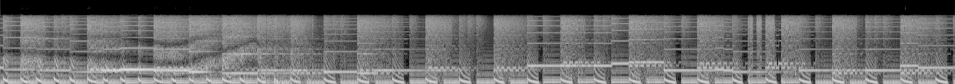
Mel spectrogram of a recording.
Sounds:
Music

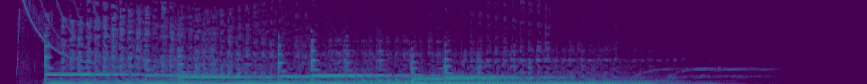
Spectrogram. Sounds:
Music

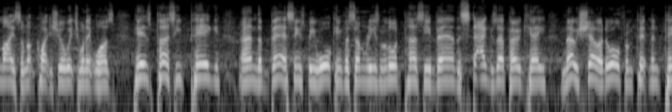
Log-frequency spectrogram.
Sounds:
Speech

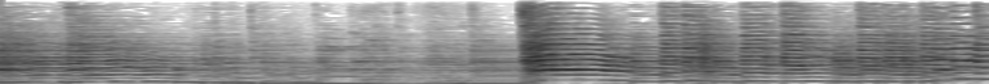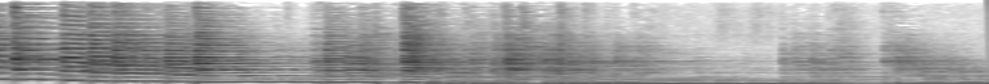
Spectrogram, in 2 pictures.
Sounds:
Guitar, Music, Plucked string instrument, Musical instrument, Tapping (guitar technique), Electric guitar

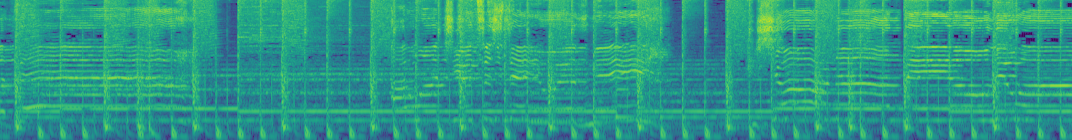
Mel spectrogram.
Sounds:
Drum and bass, Music

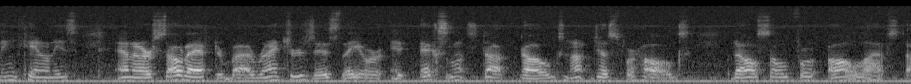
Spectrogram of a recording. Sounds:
Speech

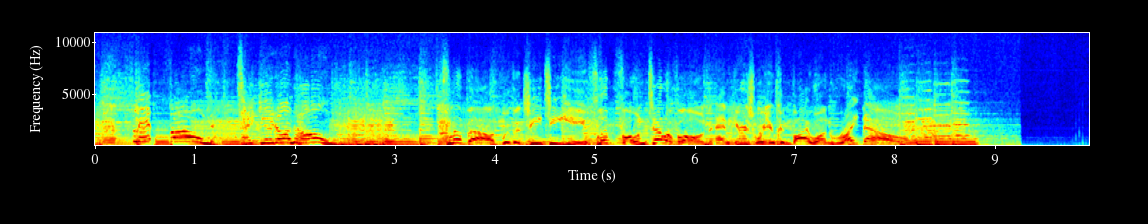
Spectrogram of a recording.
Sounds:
Music, Speech

